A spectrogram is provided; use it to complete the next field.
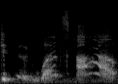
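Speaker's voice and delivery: very high, slow, stunned and amused disbelief.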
